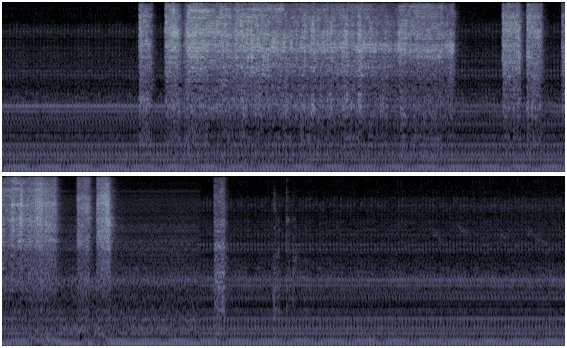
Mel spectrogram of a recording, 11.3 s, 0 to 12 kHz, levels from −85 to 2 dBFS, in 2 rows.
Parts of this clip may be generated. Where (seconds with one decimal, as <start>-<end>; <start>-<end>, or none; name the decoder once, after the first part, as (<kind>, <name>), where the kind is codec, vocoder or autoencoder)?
5.9-7.6 (autoencoder, DAC-VAE)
